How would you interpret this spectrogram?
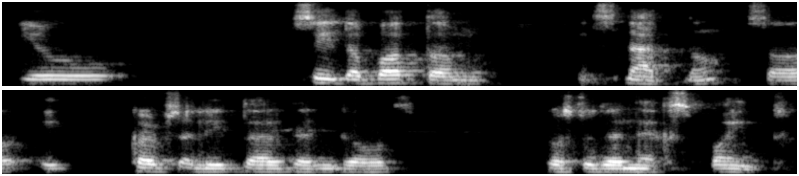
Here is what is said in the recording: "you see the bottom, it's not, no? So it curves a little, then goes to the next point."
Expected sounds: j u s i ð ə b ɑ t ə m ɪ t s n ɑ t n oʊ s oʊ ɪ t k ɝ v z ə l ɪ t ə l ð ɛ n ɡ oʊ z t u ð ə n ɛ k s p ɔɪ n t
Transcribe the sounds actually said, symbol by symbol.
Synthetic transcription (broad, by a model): j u s i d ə b ɑ t ə m ɪ t s n ɑ t n oʊ s oʊ ɪ t k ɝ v s ə l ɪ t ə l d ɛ n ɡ oʊ s t u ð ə n ɛ k s p ɔɪ n t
